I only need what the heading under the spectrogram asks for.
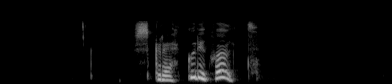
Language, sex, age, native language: Icelandic, female, 60-69, Icelandic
